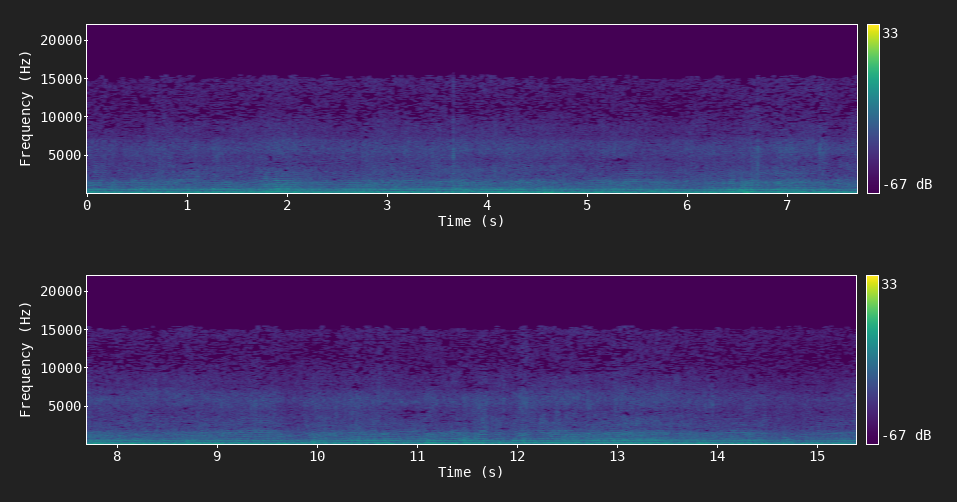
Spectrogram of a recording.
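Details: Sustained buzzing of bees, a dense layered hum with clear tonal bands, steady and unbroken for over fifteen seconds.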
